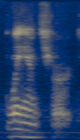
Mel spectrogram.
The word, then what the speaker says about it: Blanchard: The proper pronunciation is Blanchard.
